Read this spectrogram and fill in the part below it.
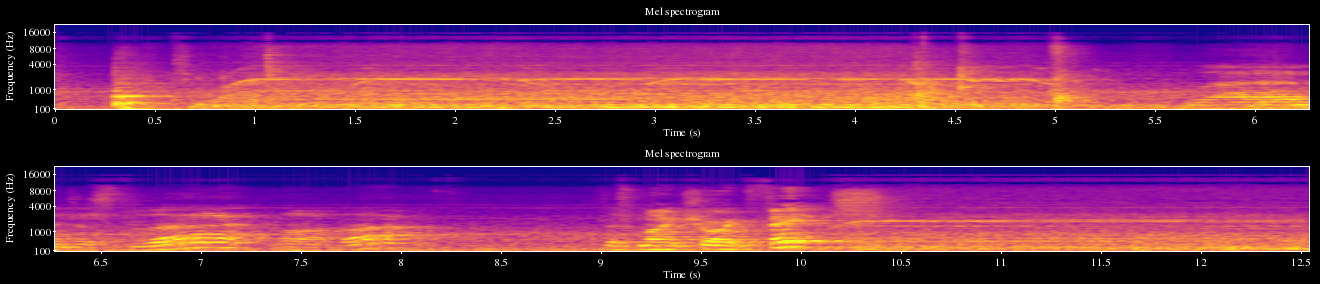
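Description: A cutting machine hums steadily.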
